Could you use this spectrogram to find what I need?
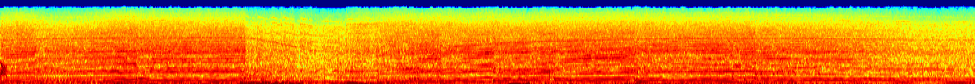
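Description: A racing car engine screams at high revs, shifting gears up and down.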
